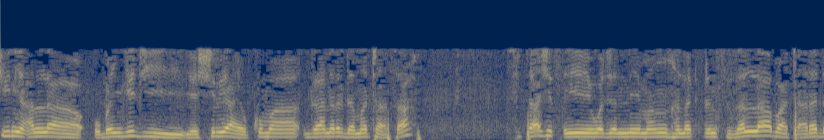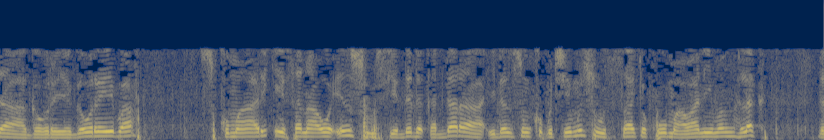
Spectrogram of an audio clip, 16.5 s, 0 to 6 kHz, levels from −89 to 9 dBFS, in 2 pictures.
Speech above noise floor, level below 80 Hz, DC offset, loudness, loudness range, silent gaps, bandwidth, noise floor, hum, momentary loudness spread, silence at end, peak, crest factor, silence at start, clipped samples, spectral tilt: 27 dB; -46 dBFS; under 0.1%; -18 LUFS; 3 LU; none; 4.1 kHz; -44 dBFS; none; 6 LU; 0 s; -2 dBFS; 14 dB; 0 s; under 0.1%; -11.5 dB/octave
